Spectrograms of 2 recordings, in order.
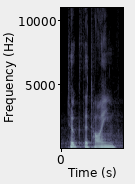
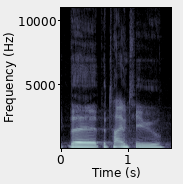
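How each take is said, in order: First: Mock Irish vowel on "time"; Irish accent. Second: Said in the usual way. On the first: Shown as a demonstration. Streamer teasing own slip, mock Irish accent. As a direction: echo your slip in a light Irish accent. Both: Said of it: "that sounded very Irish".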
